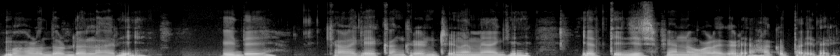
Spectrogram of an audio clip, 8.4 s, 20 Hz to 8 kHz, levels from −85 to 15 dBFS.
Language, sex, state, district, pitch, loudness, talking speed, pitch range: Kannada, male, Karnataka, Bidar, 100 Hz, -16 LUFS, 95 wpm, 100-115 Hz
